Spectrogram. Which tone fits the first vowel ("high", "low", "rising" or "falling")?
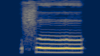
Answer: low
